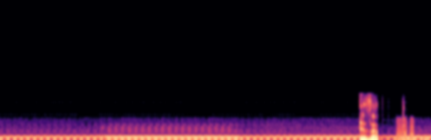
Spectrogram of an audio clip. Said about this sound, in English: Is that the phone ringing? Oh my God, what's going on? Do you have any important question to ask? Because I have to take this call. Yes, I do. Why is the phone doing that? Why is it making that noise?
